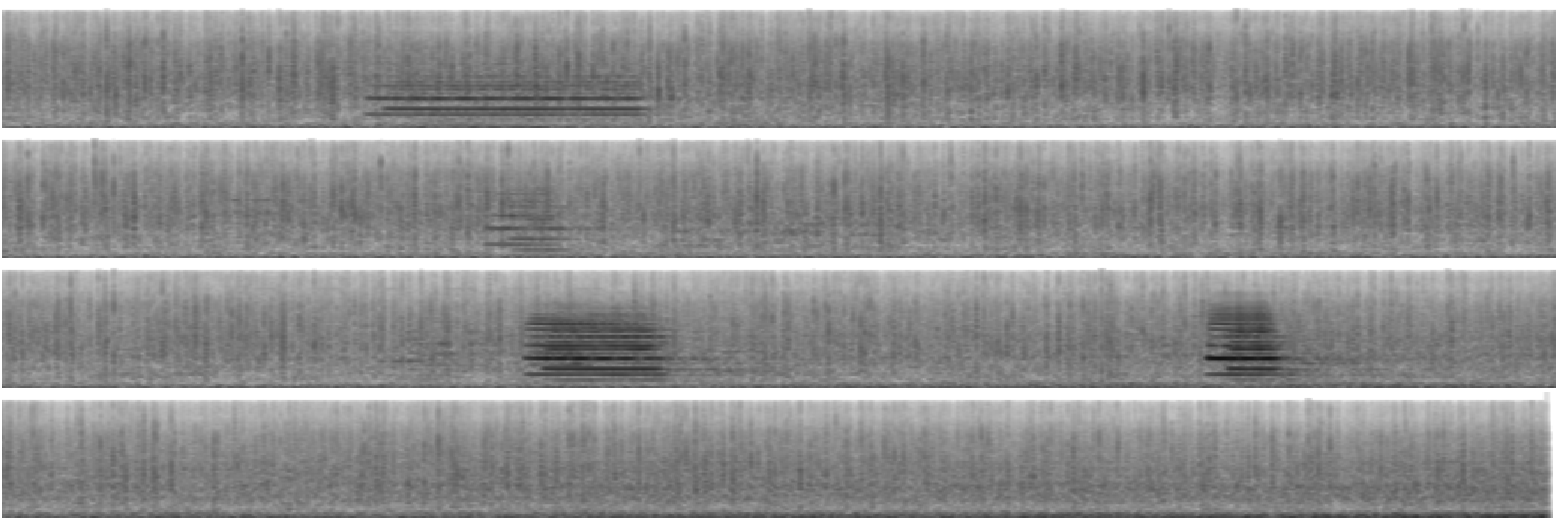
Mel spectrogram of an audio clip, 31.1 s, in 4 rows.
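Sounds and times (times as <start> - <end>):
rain on an umbrella: 0.0 - 31.0
distant locomotive horn: 1.8 - 3.4, 10.2 - 10.9, 17.6 - 19.5, 21.5 - 22.6.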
